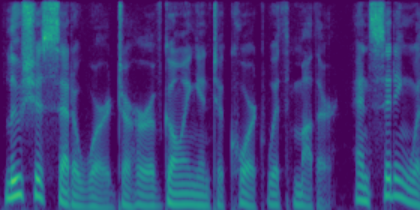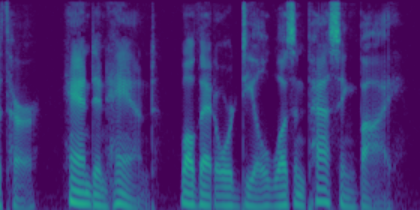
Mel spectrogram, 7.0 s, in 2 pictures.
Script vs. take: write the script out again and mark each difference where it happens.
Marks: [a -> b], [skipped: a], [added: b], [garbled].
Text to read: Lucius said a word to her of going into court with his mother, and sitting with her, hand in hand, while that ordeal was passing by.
Lucius said a word to her of going into court with [skipped: his] mother, and sitting with her, hand in hand, while that ordeal [was -> wasn't] passing by.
